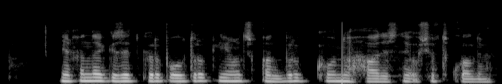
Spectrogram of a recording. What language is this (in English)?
Uyghur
